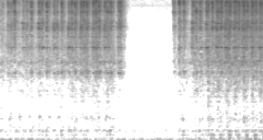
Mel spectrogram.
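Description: A sewing machine stitches through the thick layered fabric of an envelope wallet at the ID window slots, a steady rapid mechanical whir with a short pause in the middle before resuming, faint and close.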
